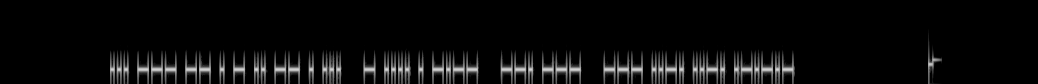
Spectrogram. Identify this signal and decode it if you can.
Morse code, heard as a keyed tone, about 34 wpm, 700 Hz. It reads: SOMETIMES THEY GO OFF.
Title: Sentences from Top 600 Words 35wpm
